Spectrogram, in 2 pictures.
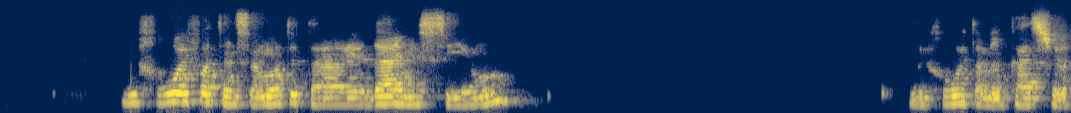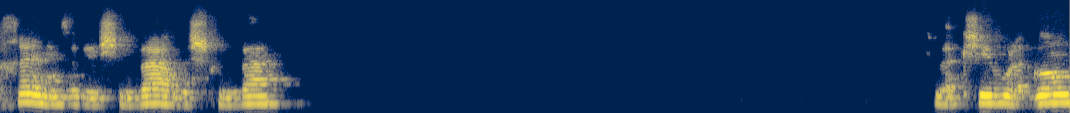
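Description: A woman speaks calmly and slowly close by, with long pauses.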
